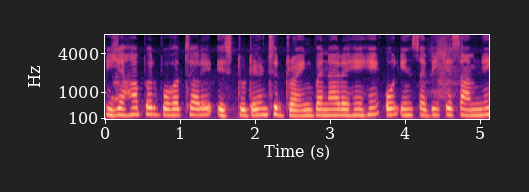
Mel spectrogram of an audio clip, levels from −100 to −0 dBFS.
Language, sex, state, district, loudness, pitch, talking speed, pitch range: Hindi, female, Himachal Pradesh, Shimla, -18 LUFS, 210 Hz, 165 wpm, 205-220 Hz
